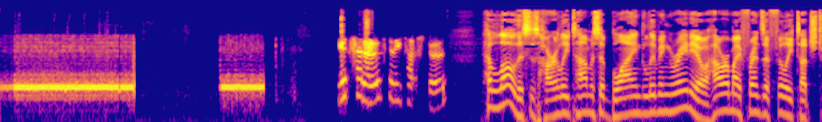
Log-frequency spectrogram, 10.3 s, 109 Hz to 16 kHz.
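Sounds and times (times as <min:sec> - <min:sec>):
telephone ringback tone of a call to a tour company: 0:00.0 - 0:01.7, 0:02.8 - 0:03.3
speech: 0:04.2 - 0:10.2.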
